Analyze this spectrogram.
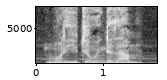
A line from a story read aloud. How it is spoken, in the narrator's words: asked, my voice trembling as I searched the cabin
